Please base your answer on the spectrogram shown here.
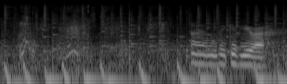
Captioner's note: bag zipping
